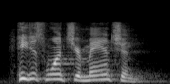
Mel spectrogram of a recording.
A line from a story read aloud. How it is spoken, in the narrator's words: they cried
